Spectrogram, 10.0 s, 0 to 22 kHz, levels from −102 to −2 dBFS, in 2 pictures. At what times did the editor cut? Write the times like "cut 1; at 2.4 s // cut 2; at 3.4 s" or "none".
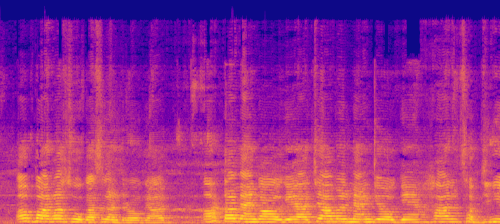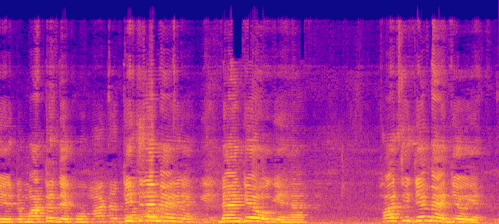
none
